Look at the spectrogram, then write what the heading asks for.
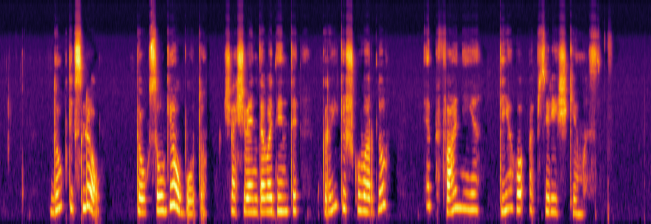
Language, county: Lithuanian, Tauragė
